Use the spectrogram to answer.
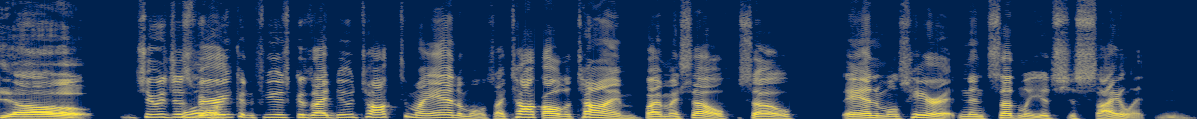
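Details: Adult woman speaking; no voice disorder.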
